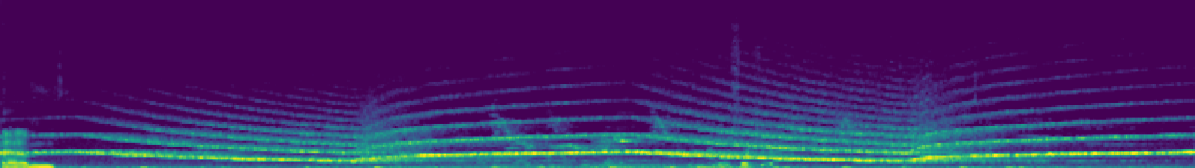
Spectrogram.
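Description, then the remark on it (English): A loud alarm siren wails continuously, its rich, buzzy tone sweeping slowly up and down in pitch in long rising and falling cycles over a low rumbling background. “Tortured logic alarm.”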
